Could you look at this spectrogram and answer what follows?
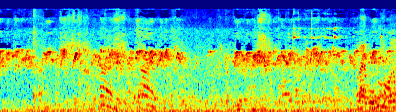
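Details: A caged red-whiskered bulbul sings on a competition display stand: short, bright, warbled phrases of quick up-and-down notes, with other birds chirping and people talking against a steady background hubbub.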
